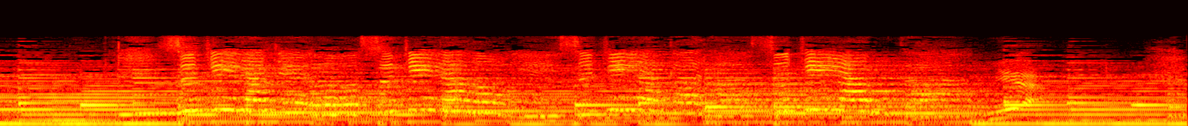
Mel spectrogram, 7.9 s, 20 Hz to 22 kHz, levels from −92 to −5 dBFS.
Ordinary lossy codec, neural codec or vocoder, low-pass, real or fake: none; none; none; real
